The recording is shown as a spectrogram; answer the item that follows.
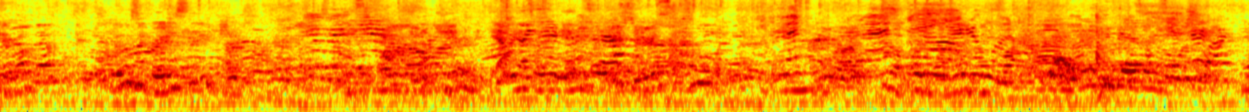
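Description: Crowd chatter: many overlapping voices of adults and children talking and calling out at once.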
